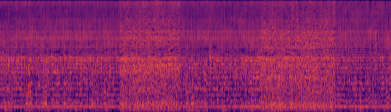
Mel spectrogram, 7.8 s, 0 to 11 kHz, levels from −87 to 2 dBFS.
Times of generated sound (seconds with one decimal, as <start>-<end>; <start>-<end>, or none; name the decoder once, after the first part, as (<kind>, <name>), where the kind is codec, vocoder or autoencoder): 0.0-2.4 (vocoder, BigVGAN v2); 3.6-5.2; 6.7-7.8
